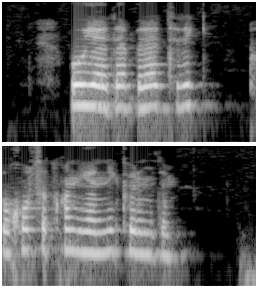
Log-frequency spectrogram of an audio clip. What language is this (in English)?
Uyghur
